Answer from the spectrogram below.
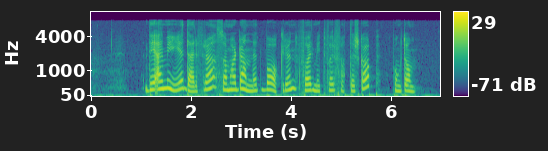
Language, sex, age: Norwegian, female, 54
